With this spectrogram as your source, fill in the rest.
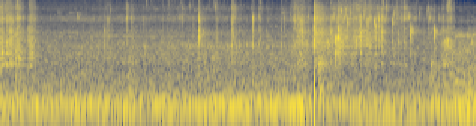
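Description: Ten to twelve dried red chillies frying in hot oil over a low flame, a soft steady sizzle with scattered crackles and pops and one sharp tap of a utensil partway through.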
